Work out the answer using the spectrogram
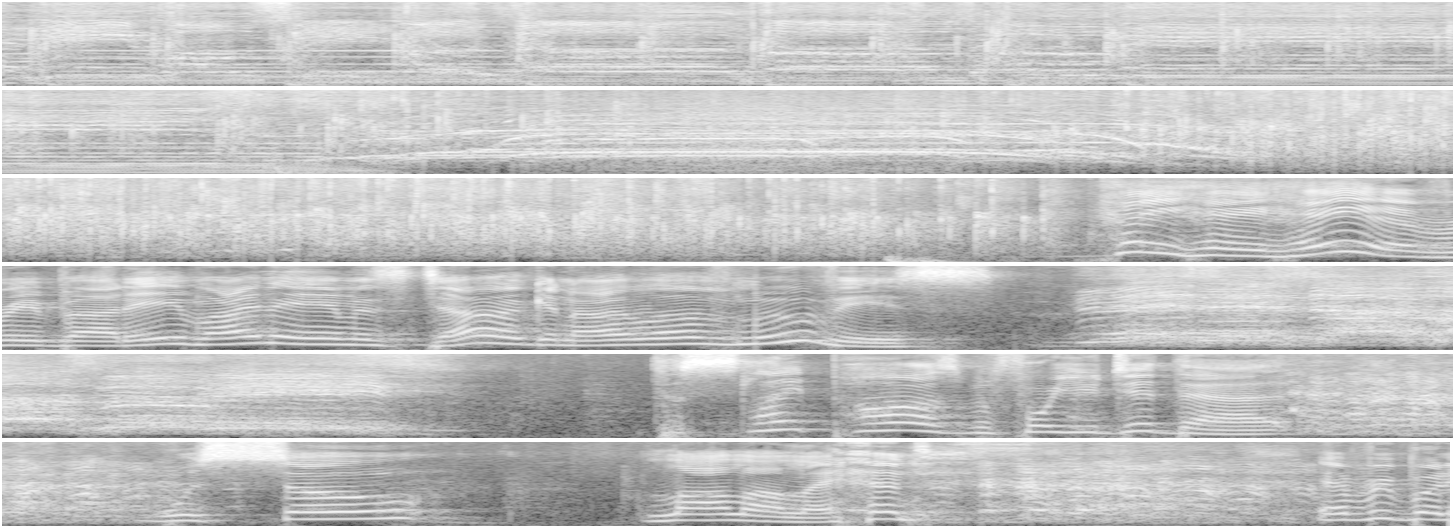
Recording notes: Live from the NerdMelt Showroom in LA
